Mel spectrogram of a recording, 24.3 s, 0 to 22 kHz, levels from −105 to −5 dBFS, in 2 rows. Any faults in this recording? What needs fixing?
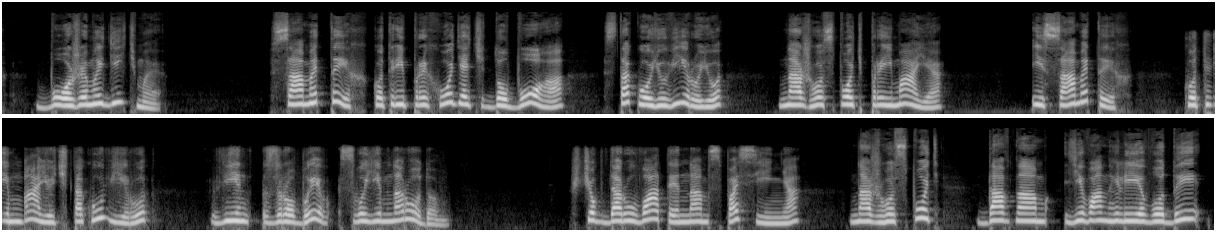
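At 11.41 to 11.54 s, right after "і саме тих", there is a call audio freeze. The speech stops and the last sound trails off into about 100 ms of near-silence, then carries on from where it stopped, so nothing is lost but a pause is inserted. The likely cause is packets held up in transit, which left the jitter buffer empty. On a waveform it appears as a short decaying tail followed by a flat stretch. A spectrogram shows a brief blank column. Prevention: give the jitter buffer enough headroom to absorb short network stalls.

From 11.85 to 20.36 s a call bitrate drop takes the encoding from 48 kbps down to 9 kbps, and it stays at the lowest rate for about 5.5 s. The audio bandwidth narrows from 20 kHz to 8 kHz, so the speech turns muffled and somewhat rough. On a spectrogram everything above 8 kHz is cut off with a hard ceiling, and the lower bands look coarser and smeared. Prevention: make the congestion controller react less sharply and recover its bandwidth estimate sooner.

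Two bursts of packet loss fall inside the low-bitrate stretch, at 12.05 to 12.14 s and 12.29 to 12.38 s. Each loses 60 ms of audio. The receiver fills each gap by extending the previous sound as a fading buzz or hiss and then jumps ahead, so part of the speech is missing. A waveform shows a repeated, shrinking pattern ending in a discontinuity. A spectrogram shows smeared, stretched harmonics that stop abruptly. Prevention: enable forward error correction or redundancy for the call's audio.

From 14.46 to 15.73 s a jitter buffer speed-up plays the speech at about 107% of normal speed while keeping the pitch. The buffer had built up excess delay, so it removed many short pitch-period slices, roughly a tenth of a second in total, and the speech sounds slightly hurried. On a spectrogram the harmonics stay at the same frequencies but syllables are compressed in time, and the waveform shows tiny splice points between cycles. 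Prevention: tune the buffer's target delay so it drains more gradually.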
